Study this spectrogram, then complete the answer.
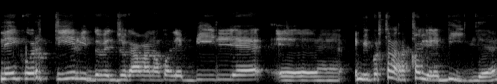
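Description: A woman's fairly high voice at a moderate pace, hardly any pauses and very even loudness, with music in the background. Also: ordinary pitch variation. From Rome, Italy (working-class neighbourhood). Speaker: podcast guest. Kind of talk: casual chat.

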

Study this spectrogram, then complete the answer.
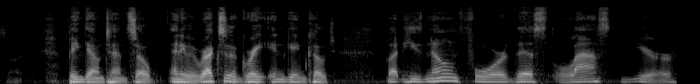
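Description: A man with an American accent and an ordinary speaking voice talks at a fairly slow pace, with medium pitch and ordinary pitch variation. His loudness swings widely, and the recording is very clean with a silent background. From Long Beach, California. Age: 40s. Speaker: tequila brand owner. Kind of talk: casual chat.

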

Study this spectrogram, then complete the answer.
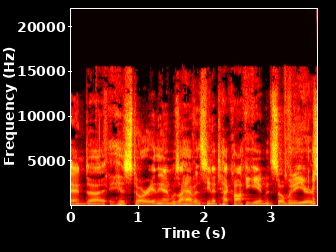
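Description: A man speaks at a very fast pace and a medium pitch. His intonation stays fairly even. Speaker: podcast co-host. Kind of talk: casual interview. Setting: at guest's home.

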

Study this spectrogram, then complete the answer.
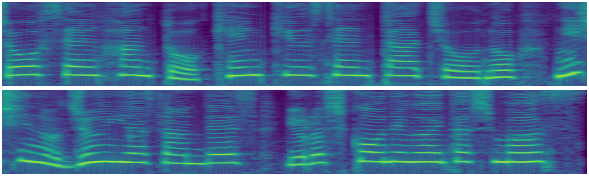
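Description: A woman's high, dark, mellow voice with ordinary pitch variation at a fairly slow pace, recorded dry and close with no echo. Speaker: radio announcer, co-host. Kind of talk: news reading and guest introductions. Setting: radio studio. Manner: formal.

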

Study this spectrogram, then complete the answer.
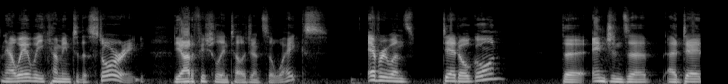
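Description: A man talks at a fairly quick pace. He has an Australian accent. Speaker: game designer and player. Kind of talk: tabletop roleplaying game session.

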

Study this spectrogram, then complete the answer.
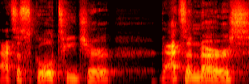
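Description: A man speaks at a fairly slow pace with an American accent. His tone is bright and sharp, on a very clean recording with a silent background. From California. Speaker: military recruiter and fitness figure. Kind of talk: casual interview. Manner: halting, repetitive.

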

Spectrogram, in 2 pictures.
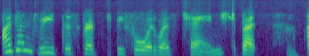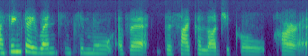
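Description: Slowing to a fairly slow pace, a woman with a South African accent and a fairly high pitch lets her pitch swing very widely. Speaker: actress. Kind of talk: casual interview.

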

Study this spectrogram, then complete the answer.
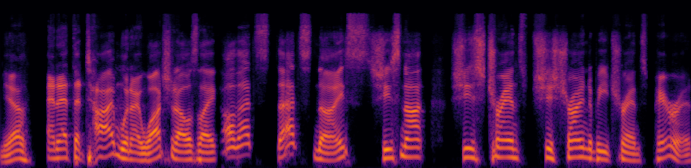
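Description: A man speaks at a moderate pace in an ordinary speaking voice, with a fairly high pitch and lively intonation. He takes hardly any pauses, and the sound is dry and close with no echo. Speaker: podcast co-host. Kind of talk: casual chat.

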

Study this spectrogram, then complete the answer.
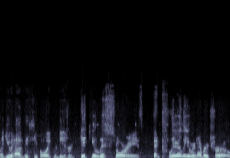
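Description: A man with an American accent at a moderate pace, in a dry, close sound with no echo. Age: 30s. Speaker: podcast listener and fan. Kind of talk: casual chat. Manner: halting.

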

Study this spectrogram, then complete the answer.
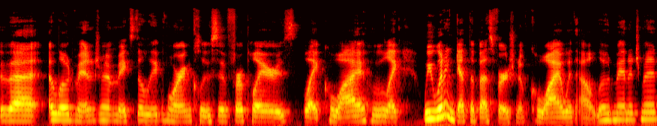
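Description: A woman has an ordinary speaking voice at medium pitch and a moderate pace. The recording is very clean, with a silent background. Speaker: co-host, sports commentator. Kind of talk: casual sports chat.

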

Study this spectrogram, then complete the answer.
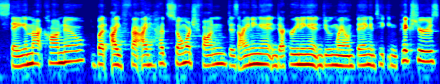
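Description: With an American accent, a woman in a normal speaking voice talks at a medium pitch and a fairly quick pace. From New Jersey, US. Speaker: short-term rental business owner. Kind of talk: podcast interview.

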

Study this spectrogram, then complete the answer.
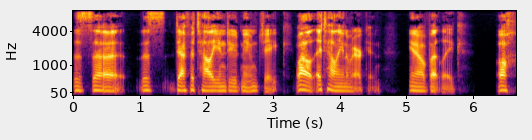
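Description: A man's unremarkable speaking voice, fairly low in pitch with ordinary pitch variation, at a fairly slow pace, in a very clean recording with a silent background and a dry, close sound with no echo. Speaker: radio host. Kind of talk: radio DJ patter: chatty, profane, bantering between songs on a community radio show. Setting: radio studio.

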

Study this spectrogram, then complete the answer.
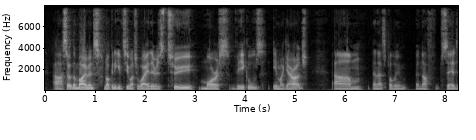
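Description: A man speaks in a very deep, low voice with fairly even intonation. The recording is very clean, with a silent background. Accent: Australian. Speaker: mechanic and YouTuber. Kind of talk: casual chat.

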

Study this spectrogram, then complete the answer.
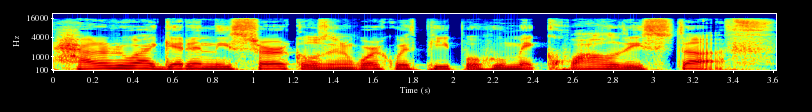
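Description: An unremarkable speaking voice from a man, fairly high in pitch. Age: 30s. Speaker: freelance videographer. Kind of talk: casual chat.

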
